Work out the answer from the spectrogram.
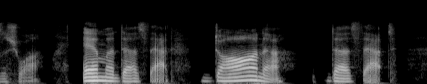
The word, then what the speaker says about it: Donna: Donna does that. The O in Donna usually sounds like ah, as in father.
